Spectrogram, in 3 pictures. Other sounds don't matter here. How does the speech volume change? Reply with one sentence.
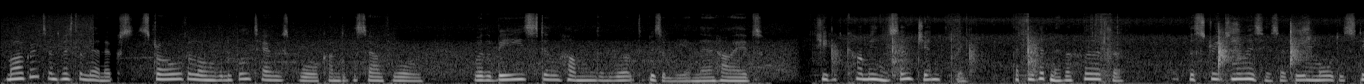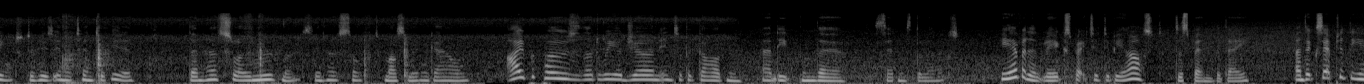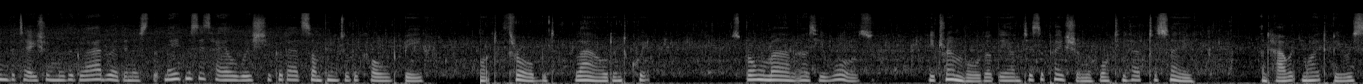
The volume of the speech stays about the same.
